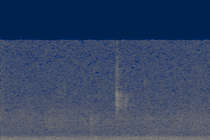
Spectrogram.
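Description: Near silence: faint room tone, with one tiny click about a second in.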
